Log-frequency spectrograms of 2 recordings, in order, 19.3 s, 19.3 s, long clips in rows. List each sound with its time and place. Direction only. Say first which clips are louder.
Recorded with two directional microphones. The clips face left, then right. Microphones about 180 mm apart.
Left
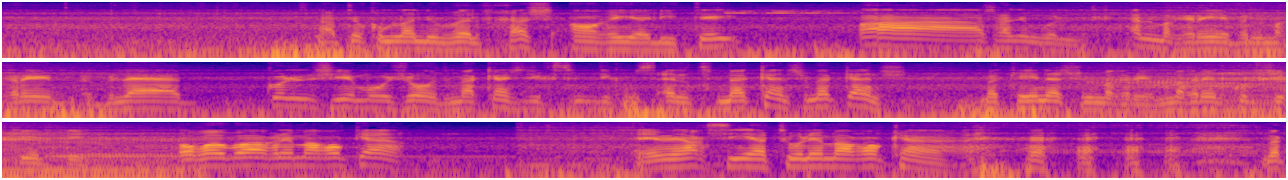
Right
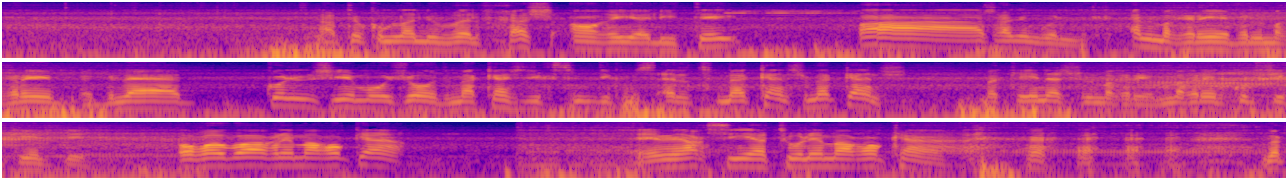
1.6 s speech: even; 10° right (ahead or behind)
9.6 s speech: left 4 dB; 5° right (ahead or behind)
12.0 s speech: right 1 dB; 10° right (ahead or behind)
13.1 s speech: left 5 dB; 55° left (ahead or behind)
13.7 s speech: even; 10° right (ahead or behind)
16.0 s speech: even; 10° right (ahead or behind)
